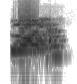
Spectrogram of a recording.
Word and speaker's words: Gloria: Gloria is technically supposed to be a little bit more like aw, like Gloria.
